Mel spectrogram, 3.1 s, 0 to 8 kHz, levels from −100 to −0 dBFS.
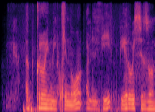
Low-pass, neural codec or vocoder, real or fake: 7.2 kHz; codec, 16 kHz, 2 kbps, X-Codec, HuBERT features, trained on balanced general audio; fake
